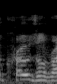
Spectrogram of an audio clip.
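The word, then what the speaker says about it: Krozel: Tuesday, December 8th by Joe Crozel rhymes with puzzle.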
